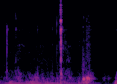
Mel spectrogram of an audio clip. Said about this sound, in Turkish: Kekimden bir ısırık alacağım bu arada. Şapırdanma sesim çok geliyor mu ya acaba?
